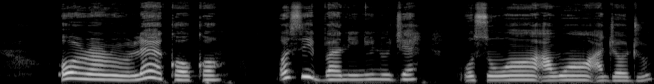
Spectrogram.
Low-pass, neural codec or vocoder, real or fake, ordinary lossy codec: none; none; real; none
